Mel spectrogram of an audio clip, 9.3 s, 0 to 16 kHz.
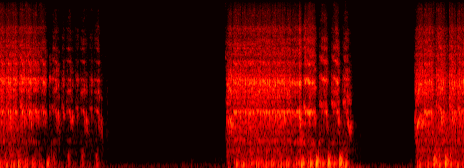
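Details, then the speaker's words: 1985 Honda Magna V30 V4 motorcycle on first start after carburetor rebuild, JB-welded tank, ignition bypass and radiator install, fan unplugged: engine catches, runs ragged with uneven clattery firing, cuts out twice; sounds far worse than before the work, cause unknown. "It may or may not be obvious in the video, but this thing sounds like absolute dog It sounds way worse than it did the first time I started it before I worked on it."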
